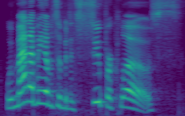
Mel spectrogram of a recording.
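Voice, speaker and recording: Fast and sing-song, her slightly high voice has a fairly bright tone. This young woman makes gaming content, casually narrating her play to viewers in a chatty, upbeat manner, sniffly from a sinus infection and recorded on an indoor desk mic.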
